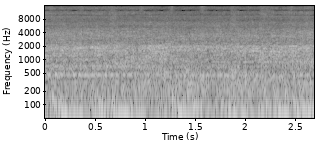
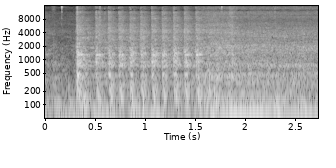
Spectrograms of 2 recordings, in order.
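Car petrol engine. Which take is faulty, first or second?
second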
